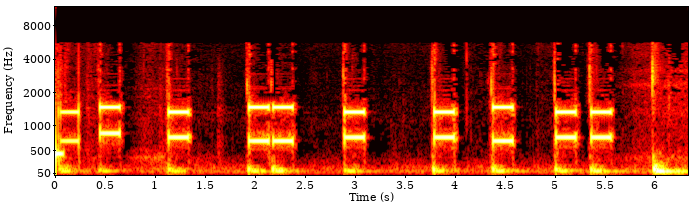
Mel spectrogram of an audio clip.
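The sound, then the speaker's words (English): A phone number is dialed on a keypad to call a contest finalist on Algoa FM radio: about a dozen crisp touch-tone beeps at uneven intervals, fairly loud, with no talking, ending in a brief rustle. “Got the right number.”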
